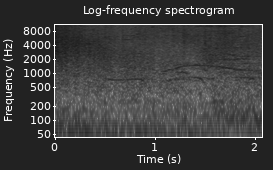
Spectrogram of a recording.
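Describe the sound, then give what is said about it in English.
An explosion on the road from a frontier town's main street up to the mines, strong enough to crack windows and raise a huge dust cloud, heard as a loud, sustained, dense low rumble throughout. “The power of the explosion cracked windows and sent some people stumbling off the boardwalk and into the street.”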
